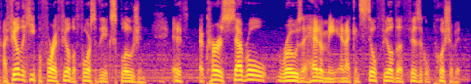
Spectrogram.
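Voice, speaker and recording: A man's voice: medium pitch, a little fast. Dramatic man narrating over background noise. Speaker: gaming video host. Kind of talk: narrating and reacting to a choice-based story game.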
